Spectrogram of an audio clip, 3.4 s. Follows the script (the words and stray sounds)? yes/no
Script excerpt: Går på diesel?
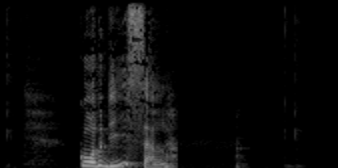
yes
